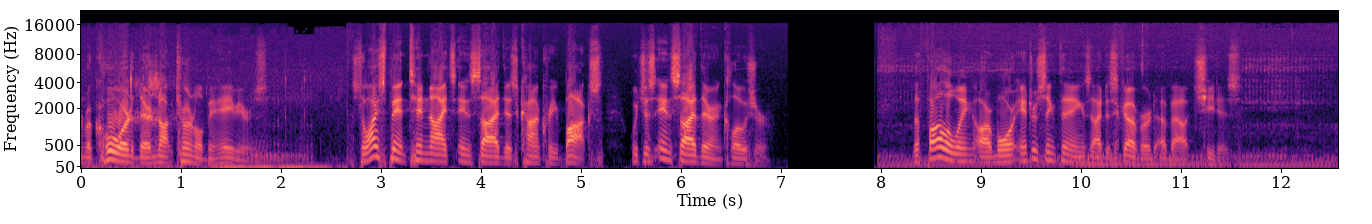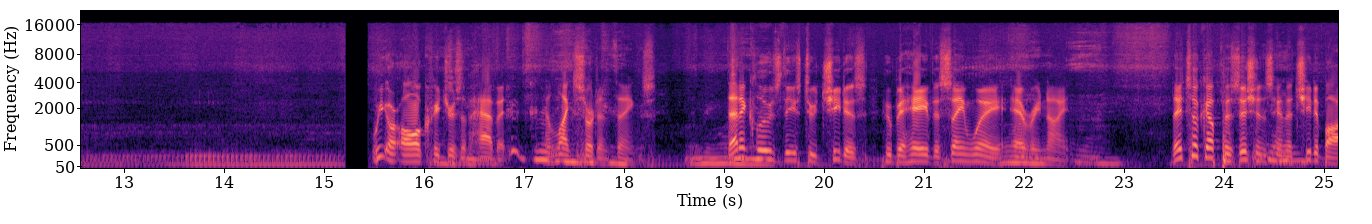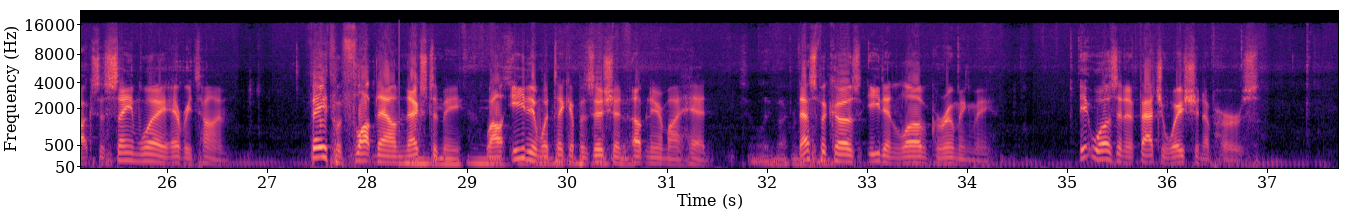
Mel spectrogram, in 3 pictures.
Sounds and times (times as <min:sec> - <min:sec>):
Speech: 0:00.0 - 0:01.9, 0:02.7 - 0:07.0, 0:08.3 - 0:11.6, 0:15.5 - 0:22.6, 0:23.5 - 0:26.6, 0:27.4 - 0:34.4, 0:35.1 - 0:37.0
Purr: 0:08.0 - 0:15.2, 0:24.2 - 0:30.5, 0:33.8 - 0:37.7.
